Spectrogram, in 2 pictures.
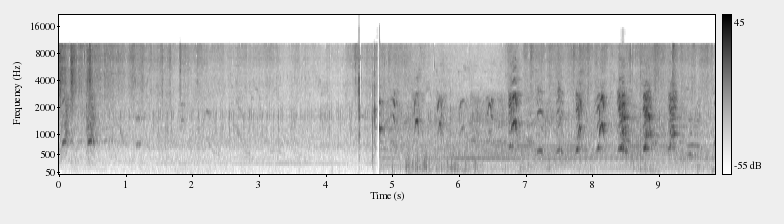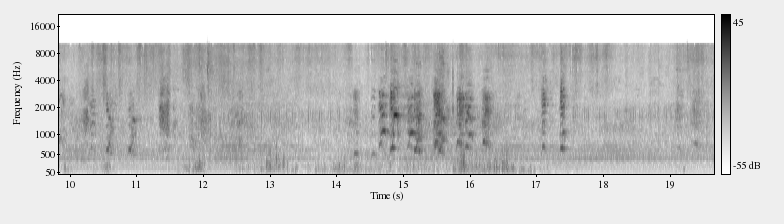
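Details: Two 4-month-old Siberian Husky puppies, Cassia and Disco, at play in their kennel: after a quiet start, a run of short, sharp yips and barks comes in irregular bursts, with a low steady hum underneath.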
